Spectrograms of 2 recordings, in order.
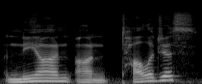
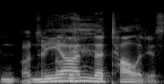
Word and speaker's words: neonatologist: guys know what a neon neon ontologists does or is something someone tells me you're not pronouncing this right neonatologist neonatologist now here's where I truly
